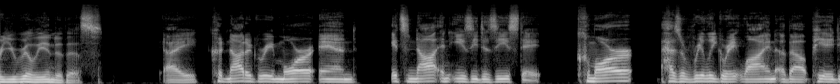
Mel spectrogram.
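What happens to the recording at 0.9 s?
Nothing goes wrong at 0.9 s; the speech plays through that moment intact, with no dropout, click or distortion.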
